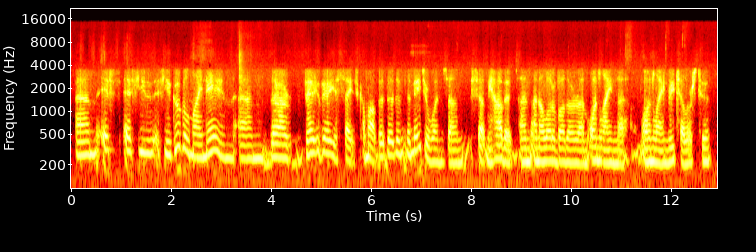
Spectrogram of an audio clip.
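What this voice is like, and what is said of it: Mild Scottish accent. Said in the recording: “a bit of an accent, and it's not Irish; it is Scottish ... a little bit muted, but yes, it is. I grew up in Edinburgh.”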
